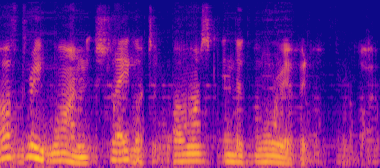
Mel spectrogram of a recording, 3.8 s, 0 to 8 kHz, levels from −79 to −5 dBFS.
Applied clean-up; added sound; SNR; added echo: neural separator model SepFormer DNS4.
